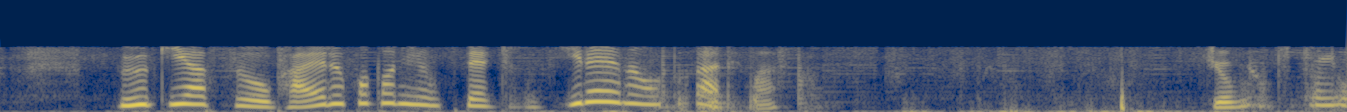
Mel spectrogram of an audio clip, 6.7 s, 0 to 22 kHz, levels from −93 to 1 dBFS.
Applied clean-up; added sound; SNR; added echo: neural separator model SepFormer WHAM!.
